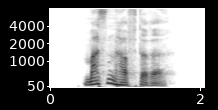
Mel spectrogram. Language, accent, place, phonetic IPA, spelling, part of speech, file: German, Germany, Berlin, [ˈmasn̩haftəʁə], massenhaftere, adjective, De-massenhaftere.ogg
- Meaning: inflection of massenhaft: 1. strong/mixed nominative/accusative feminine singular comparative degree 2. strong nominative/accusative plural comparative degree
